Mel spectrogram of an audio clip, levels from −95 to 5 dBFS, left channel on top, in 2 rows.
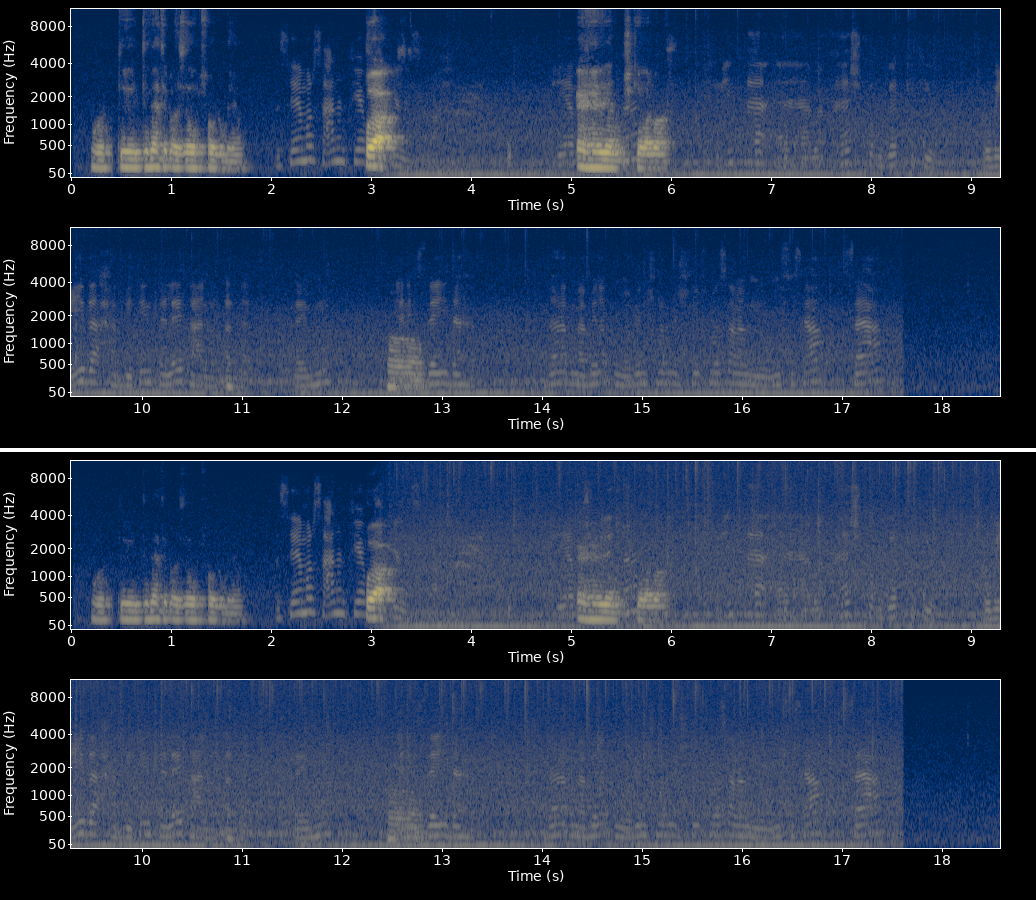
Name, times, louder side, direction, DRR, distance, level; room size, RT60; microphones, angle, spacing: voice 1, 0.2-1.7 2.9-3.3 5.1-6.0 12.4-12.8, left 7 dB, 65° left, 0.4 m, -30 dB
voice 2, 2.0-3.8 4.8-5.7 6.3-8.7 9.1-11.1 11.5-11.9 12.5-13.3 14.0-17.4, right 1 dB, 10° right, 1.7 m, -54 dB
Bird vocalization bird call bird song / Rain, 3.0-17.6, right 4 dB, 75° right, 1.4 m, -53 dB
head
